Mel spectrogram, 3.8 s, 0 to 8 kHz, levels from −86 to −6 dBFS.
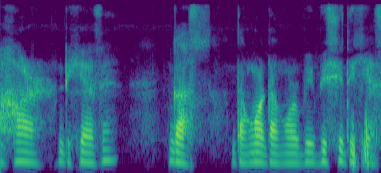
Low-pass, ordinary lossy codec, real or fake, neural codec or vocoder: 7.2 kHz; none; real; none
